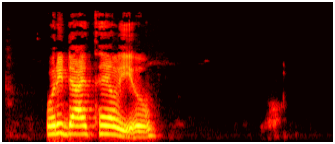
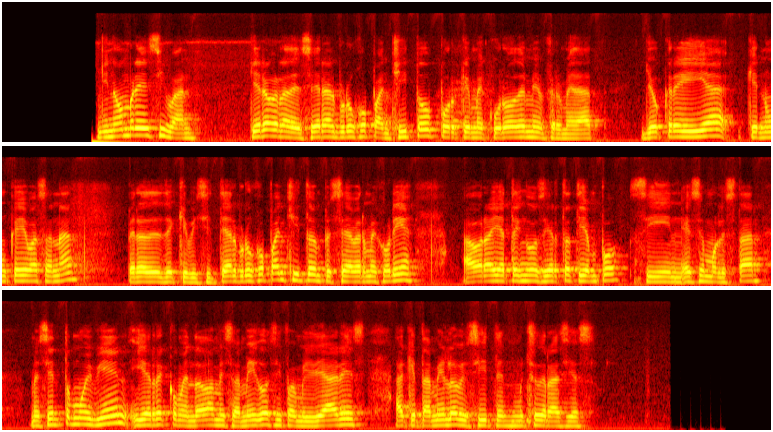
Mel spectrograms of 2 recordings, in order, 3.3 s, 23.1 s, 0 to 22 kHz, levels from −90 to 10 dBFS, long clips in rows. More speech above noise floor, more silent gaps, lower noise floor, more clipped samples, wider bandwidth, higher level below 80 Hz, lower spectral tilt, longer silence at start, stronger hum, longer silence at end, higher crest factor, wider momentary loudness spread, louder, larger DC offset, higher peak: first, 69 dB vs 49 dB; neither; first, -82 dBFS vs -64 dBFS; neither; about the same, 16 kHz vs 16 kHz; second, -62 dBFS vs -48 dBFS; second, -4 dB/octave vs -5.5 dB/octave; second, 0.45 s vs 0.9 s; neither; about the same, 1.8 s vs 1.8 s; about the same, 16 dB vs 12 dB; about the same, 8 LU vs 8 LU; about the same, -14 LUFS vs -16 LUFS; neither; about the same, -2 dBFS vs -4 dBFS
